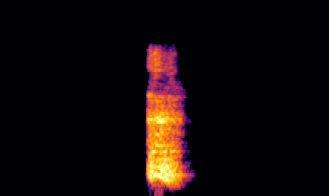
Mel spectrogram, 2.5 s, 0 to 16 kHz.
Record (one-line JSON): {"cough_length": "2.5 s", "cough_amplitude": 27518, "cough_signal_mean_std_ratio": 0.24, "survey_phase": "beta (2021-08-13 to 2022-03-07)", "age": "18-44", "gender": "Male", "wearing_mask": "No", "symptom_fatigue": true, "symptom_headache": true, "symptom_change_to_sense_of_smell_or_taste": true, "symptom_onset": "4 days", "smoker_status": "Never smoked", "respiratory_condition_asthma": false, "respiratory_condition_other": false, "recruitment_source": "Test and Trace", "submission_delay": "2 days", "covid_test_result": "Positive", "covid_test_method": "ePCR"}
